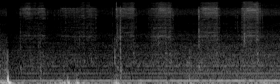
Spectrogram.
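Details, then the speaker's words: Traxxas XMAXX with a 1/10-scale servo converted in, first power-up before sealing: quick buzzing whirs as the steering sweeps back and forth with a steady hum between; servo working normally. "Alright, I think we have power to the servo, so I'm going to steer it. Oh yeah."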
